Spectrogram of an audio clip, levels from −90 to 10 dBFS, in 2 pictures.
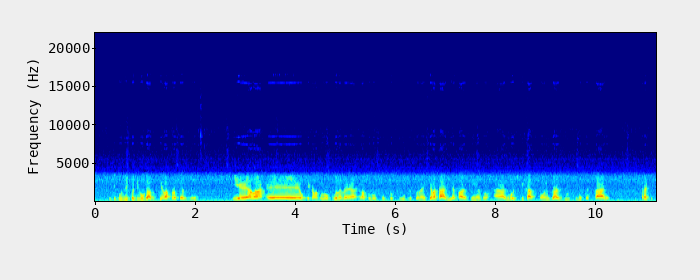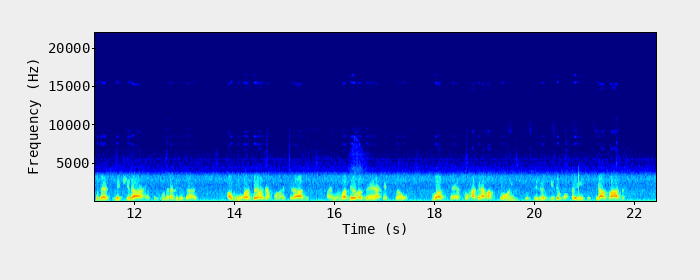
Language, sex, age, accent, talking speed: Portuguese, male, 40-59, Brazilian, 145 wpm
